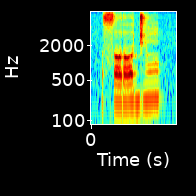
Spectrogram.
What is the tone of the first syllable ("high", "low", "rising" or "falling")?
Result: low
